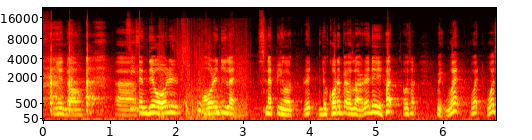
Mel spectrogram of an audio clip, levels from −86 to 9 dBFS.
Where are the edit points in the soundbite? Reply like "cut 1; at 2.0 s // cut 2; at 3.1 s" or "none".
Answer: cut 1; at 1.4 s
